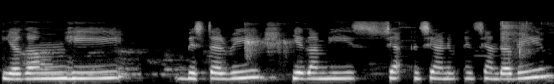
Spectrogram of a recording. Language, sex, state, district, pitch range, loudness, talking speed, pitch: Garhwali, female, Uttarakhand, Uttarkashi, 265-295 Hz, -12 LUFS, 110 wpm, 275 Hz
